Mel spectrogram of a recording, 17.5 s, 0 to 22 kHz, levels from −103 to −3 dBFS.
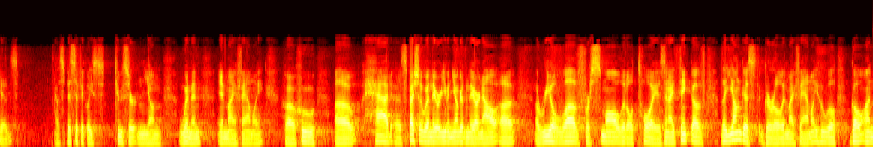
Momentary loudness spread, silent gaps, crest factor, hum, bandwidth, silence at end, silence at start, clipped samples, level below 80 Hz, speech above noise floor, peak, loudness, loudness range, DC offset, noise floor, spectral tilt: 12 LU; none; 20 dB; none; 8.6 kHz; 0 s; 0 s; under 0.1%; -52 dBFS; 40 dB; 0 dBFS; -20 LUFS; 7 LU; under 0.1%; -60 dBFS; -6.5 dB/octave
